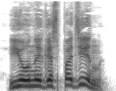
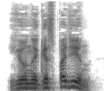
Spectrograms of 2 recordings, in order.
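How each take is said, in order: First: Alarmed cry, much higher, louder; frantic cry. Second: Calling out. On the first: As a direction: cry out in panic for him. Servant cries out again, more frantic. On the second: Servant calls to fallen master. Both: Acted.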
